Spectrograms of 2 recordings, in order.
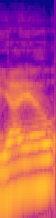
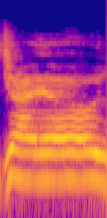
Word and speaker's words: Jael: Do you go by Yael or J? J. Okay. Yeah. I was like, man, I probably mispronounced that.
